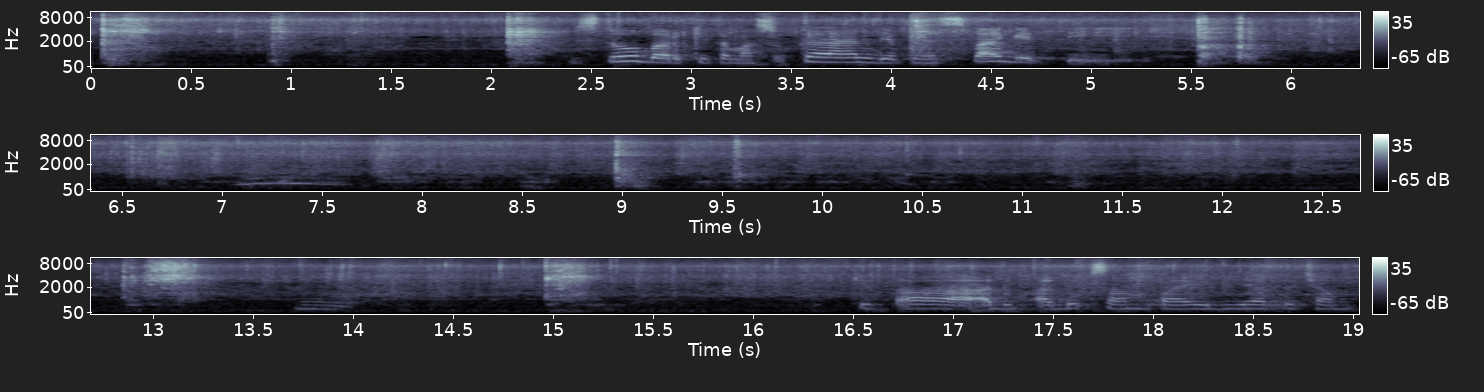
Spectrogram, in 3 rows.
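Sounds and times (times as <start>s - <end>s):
metal spatula scraping pan: 0.0s - 0.4s, 7.7s - 15.5s
spaghetti sizzling in oil: 0.0s - 19.0s.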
